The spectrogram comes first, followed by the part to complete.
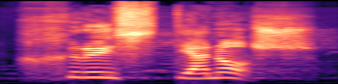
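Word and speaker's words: χριστιανός: el griego sería como Entonces si lo fueras a pronunciar sería como cristianos Sería más o menos como ser cristianos y Qué significa cristiano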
